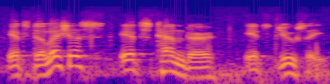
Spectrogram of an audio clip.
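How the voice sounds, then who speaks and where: A man's voice: medium pitch, very animated, slow. A man reading a commercial as an emphatic, salesmanlike announcer in a 1940s radio style. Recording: dull, noisy old radio transcription.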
